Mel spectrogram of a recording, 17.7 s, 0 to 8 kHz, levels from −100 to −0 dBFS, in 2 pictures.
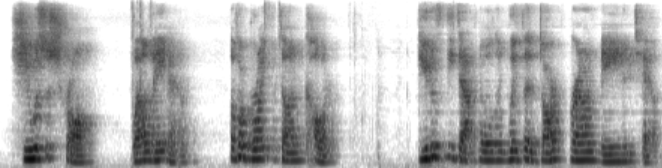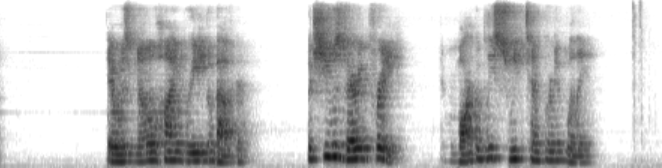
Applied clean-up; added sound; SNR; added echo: neural mask model DeepFilterNet 3.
